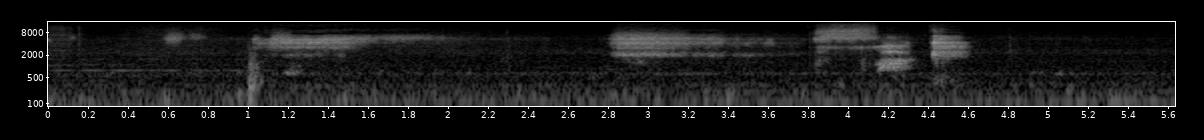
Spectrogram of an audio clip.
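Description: A young man sighs and breathes heavily near a microphone.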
